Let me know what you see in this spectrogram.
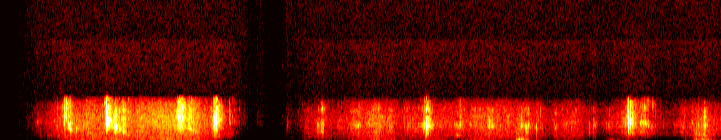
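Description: Close-miked chewing of a soft piece of cumin-fried egg: wet mouth sounds with sharp lip-smacking clicks, in two stretches with a short pause a little over two seconds in.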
